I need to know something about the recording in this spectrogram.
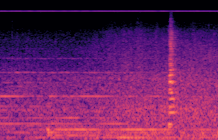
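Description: City street traffic rumble with a car horn sounding one steady note for about a second, and a short click near the end.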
